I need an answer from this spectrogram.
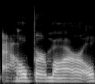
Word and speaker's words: Albemarle: at COA because you're going to have to pronounce Alber Marl for everyone you did it you did it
